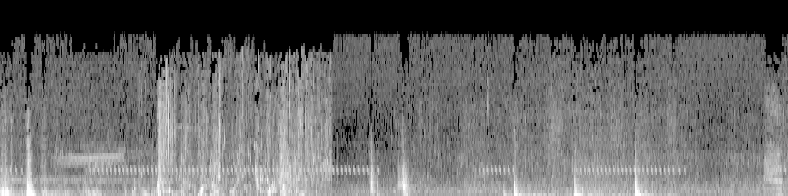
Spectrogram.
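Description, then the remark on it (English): Oars dip and splash through water in irregular strokes, moderately loud, as a person rows a small boat through the tidal Hara Forest on the Persian Gulf, with soft trickling between strokes and a thin, steady high-pitched whine in the background. “the water is rising and I can gradually ride a boat for roaming in the forest”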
